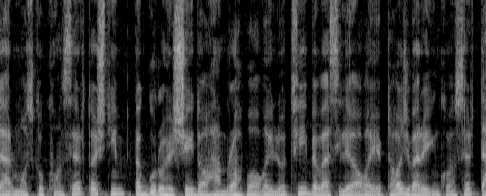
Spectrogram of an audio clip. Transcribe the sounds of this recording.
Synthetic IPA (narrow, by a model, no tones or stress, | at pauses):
d̪æɾmoskokʰonse̞ɾt̪̚d̪ɒːʃt̪iːmvæɡoɾuːheʃe̞jd̪ɒːɦæmɾɒːɦbɒːɣɒːje̞lot̪fiːbe̞væsiːlejeɒːɣɒːjeeb̚t̪ʰeɒːd͡ʒbæɾɒːjeiːnkʰo̞nse̞ɾt̪̚ʰd̪æ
